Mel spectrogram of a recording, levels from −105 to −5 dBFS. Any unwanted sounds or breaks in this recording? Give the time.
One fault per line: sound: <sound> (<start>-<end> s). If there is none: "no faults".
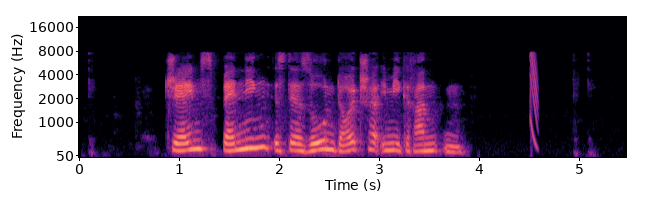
sound: chirp (4.5-4.6 s)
